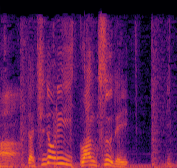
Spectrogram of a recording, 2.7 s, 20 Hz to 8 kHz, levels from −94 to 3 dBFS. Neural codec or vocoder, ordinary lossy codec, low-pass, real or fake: none; AAC, 32 kbps; 7.2 kHz; real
